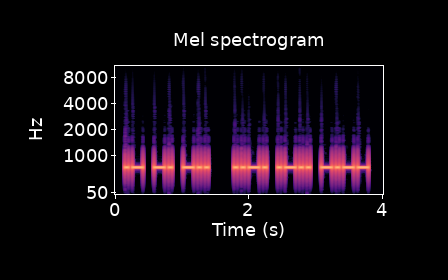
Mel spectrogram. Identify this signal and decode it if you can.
Morse code, heard as a keyed tone, about 22 wpm, 700 Hz. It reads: AND FLY
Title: Sentences from Top 1000 Words - Review Part 2 - 22wpm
